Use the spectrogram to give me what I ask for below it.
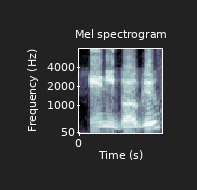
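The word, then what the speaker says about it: Anigbogu: over it's ek we learned oh shoot ek an Evo goo that pronounced the right moderator okay okay that's good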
